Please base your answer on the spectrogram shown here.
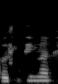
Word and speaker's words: Buscema: Am I saying that right? Buscema. Yep. Buscema. Ink by Fredo Alcala, Tony DeZuniga.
